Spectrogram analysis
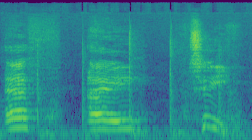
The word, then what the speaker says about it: fat: give you some examples let us take the word f a t now that has a flat a sound a good but if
